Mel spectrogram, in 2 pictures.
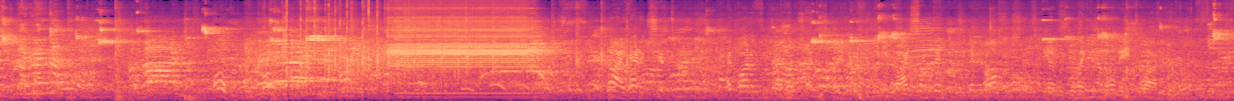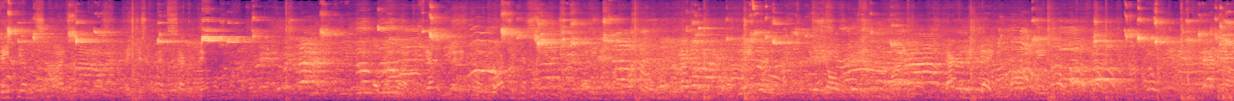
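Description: Basketball bouncing on a hardwood gym floor amid players' and spectators' voices echoing in the gym. About five seconds in, the scoreboard horn sounds once for about two seconds, the loudest sound here, and play stops.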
